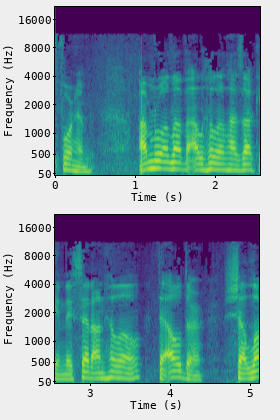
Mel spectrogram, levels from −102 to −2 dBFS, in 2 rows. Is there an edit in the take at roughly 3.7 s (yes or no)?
yes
